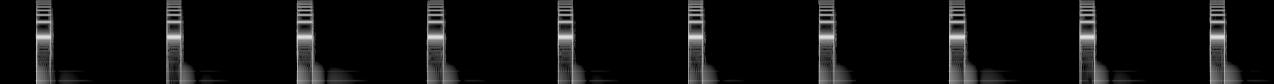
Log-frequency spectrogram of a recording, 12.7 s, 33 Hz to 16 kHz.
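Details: Simulated heart rate monitor beeping from a sound-effect recording: steady single-tone beeps, about 46 a minute and evenly spaced.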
